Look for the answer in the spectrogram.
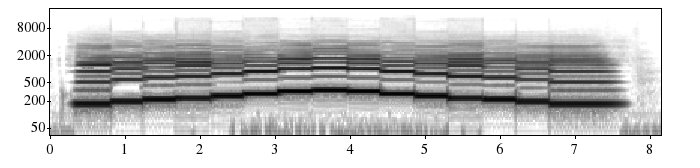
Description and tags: Clarinet - F major
Part of the Good-sounds dataset of monophonic instrumental sounds.
instrument::clarinet
note::F
good-sounds-id::7649
mode::major
Fmajor, clarinet, good-sounds, neumann-U87, scale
